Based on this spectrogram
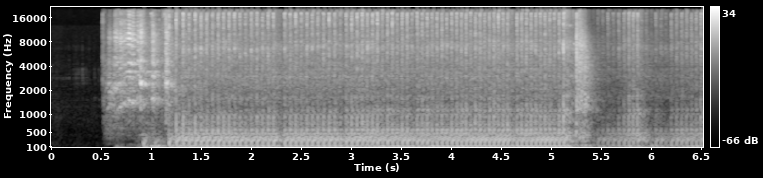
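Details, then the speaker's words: Yamaha YFZ450 ATV rebuild, very first start after engine install and carb mid-body rejetting, no choke, fuel petcock accidentally left off; the single fires loud and choppy then stumbles and sags about five seconds in; owner suspected jetting. "All right, folks, well, that wasn't a very good first start here. So I'm not sure what's wrong with it. I think we're gonna have to pull the carb and we're gonna have to rejet some things."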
